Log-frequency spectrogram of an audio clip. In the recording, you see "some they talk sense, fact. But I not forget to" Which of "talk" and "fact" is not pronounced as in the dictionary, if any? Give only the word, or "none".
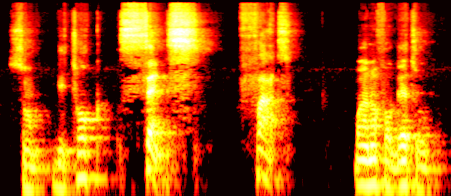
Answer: fact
